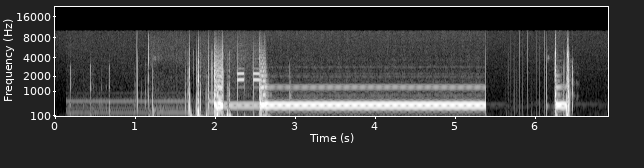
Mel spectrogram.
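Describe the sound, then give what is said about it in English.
Step-by-step telephone exchange switching after dialing 5, seizing a trunk from the Eastlake office to a downtown tandem: clattering relay clicks, then a loud steady tone held about three seconds, followed by more scattered clicks and a short tone burst. “Here's what happens when you dial 5 from the Eastlake 37 or Drake step.”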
